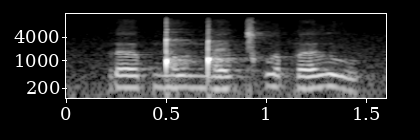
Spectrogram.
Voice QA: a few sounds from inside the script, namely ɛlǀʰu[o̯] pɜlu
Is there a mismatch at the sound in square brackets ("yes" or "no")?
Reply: yes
